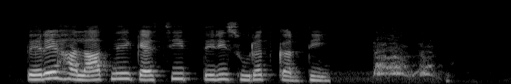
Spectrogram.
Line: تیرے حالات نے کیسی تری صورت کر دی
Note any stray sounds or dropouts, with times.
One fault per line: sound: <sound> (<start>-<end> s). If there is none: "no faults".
sound: bark (3.7-4.4 s)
